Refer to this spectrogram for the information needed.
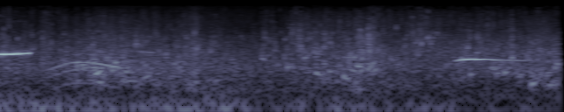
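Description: Henyo free divers exhale loudly as they burst out of the sea to take in more oxygen, with short whistling breaths near the start and again near the end over a steady wash of splashing sea water.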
